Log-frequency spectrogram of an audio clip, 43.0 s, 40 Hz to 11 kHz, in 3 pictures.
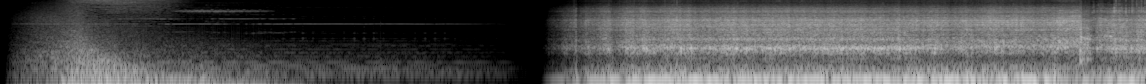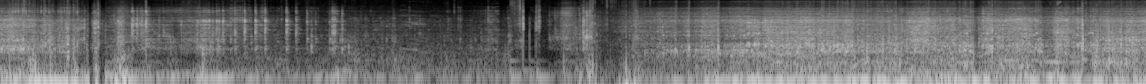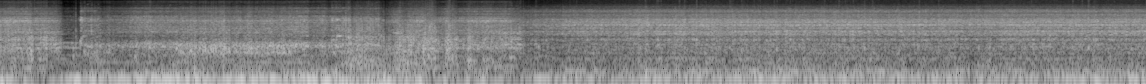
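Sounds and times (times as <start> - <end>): runners scraping over ice: 20.3 - 29.4
crackling through reeds and snow: 21.2 - 22.8.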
